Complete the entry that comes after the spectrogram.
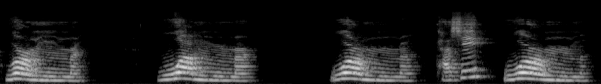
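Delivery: Warm drawn out, falling onto a hummed m; falling, full ending. Shown as a demonstration. Teacher leads choral drill, Warm slowly falling to a full m. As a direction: let Warm drop and finish the final m. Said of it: "끝을 내려서 읽고 그 마지막 철자까지".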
